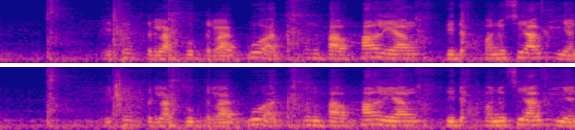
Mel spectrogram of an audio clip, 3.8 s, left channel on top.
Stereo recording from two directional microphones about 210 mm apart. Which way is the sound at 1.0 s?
15° left (ahead or behind).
